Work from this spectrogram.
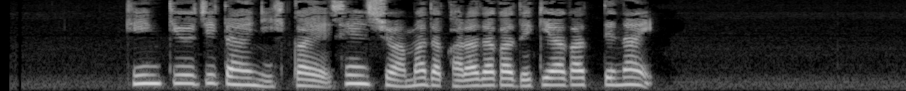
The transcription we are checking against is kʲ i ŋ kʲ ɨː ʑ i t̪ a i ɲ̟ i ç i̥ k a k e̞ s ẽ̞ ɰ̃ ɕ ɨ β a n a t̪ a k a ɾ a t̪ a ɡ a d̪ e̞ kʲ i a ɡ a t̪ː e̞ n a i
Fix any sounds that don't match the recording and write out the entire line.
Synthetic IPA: kʲ ĩ ŋ kʲ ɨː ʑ i t̪ a i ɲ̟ i ç i̥ k a e̞ s ẽ̞ ɰ̃ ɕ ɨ β a m a d̪ a k a ɾ a d̪ a ɡ a d̪ e̞ kʲ i a ɡ a t̪ː e̞ n a i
